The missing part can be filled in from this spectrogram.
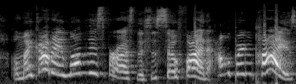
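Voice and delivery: put-on gushing excitement. Retelling what a woman said; imitating her gushing excitement. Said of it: "She's like".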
